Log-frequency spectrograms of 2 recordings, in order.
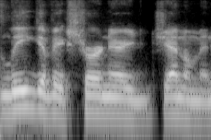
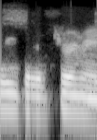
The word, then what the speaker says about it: League of Extraordinary Gentlemen: I actually might have mispronounced. It's League of Extraordinary Gentlemen, isn't it? Yeah, it's yes. Legal Extraordinary Yeah.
